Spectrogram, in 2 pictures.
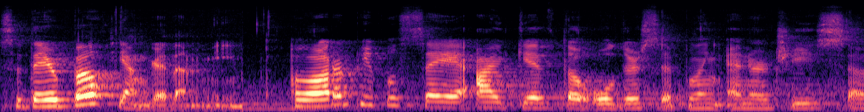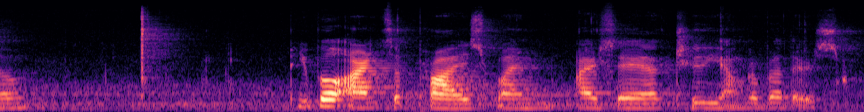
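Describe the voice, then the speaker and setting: A woman in her twenties, raised in Canada, chatting casually and brightly to viewers while tasting desserts. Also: fairly low pitch, brisk, vocal fry, slight background noise, poor audio. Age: 20s. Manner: bubbly, chatty, eating between sentences. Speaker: vlogger. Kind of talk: casual mukbang chat.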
